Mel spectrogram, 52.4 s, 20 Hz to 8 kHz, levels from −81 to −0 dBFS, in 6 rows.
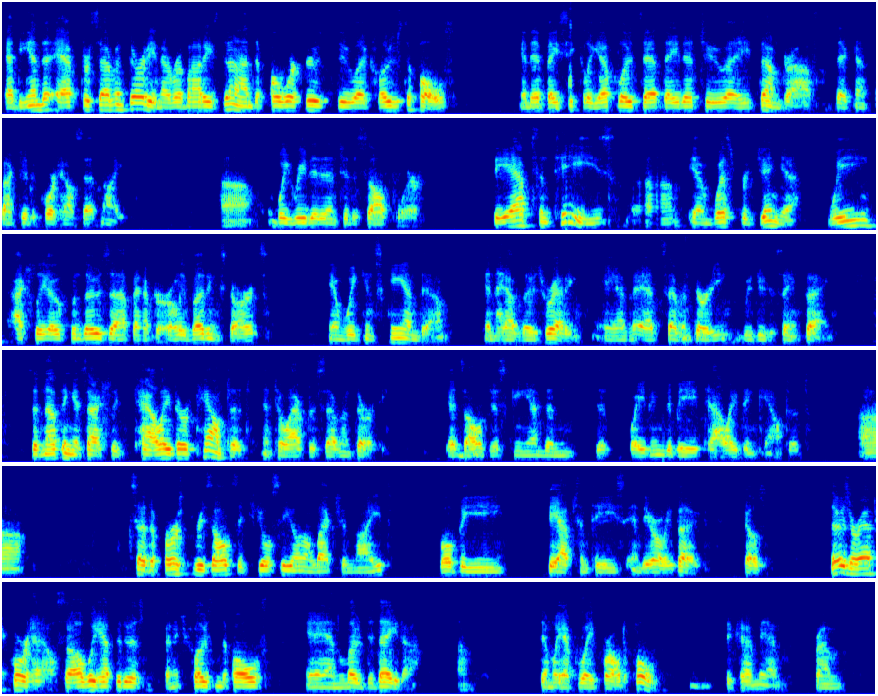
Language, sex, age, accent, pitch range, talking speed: English, male, 50-69, American, 110-135 Hz, 175 wpm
